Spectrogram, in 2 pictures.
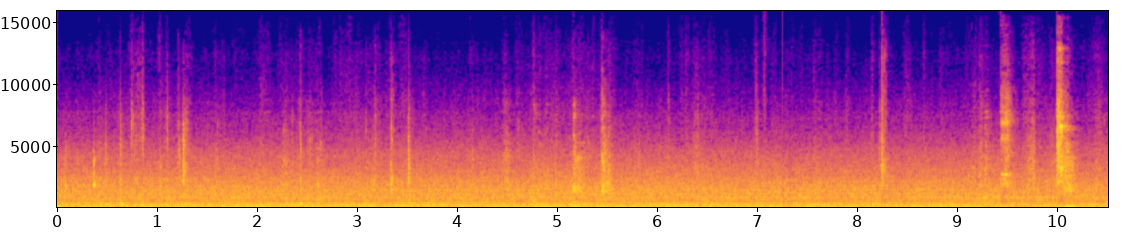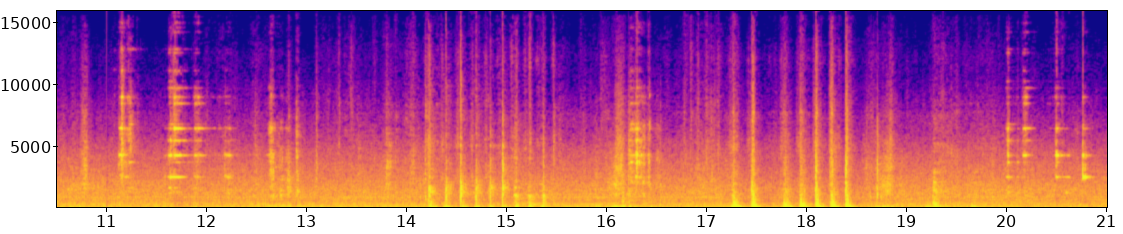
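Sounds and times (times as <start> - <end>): metal tools clinking: 11.1 - 12.9, 20.0 - 21.0.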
